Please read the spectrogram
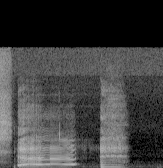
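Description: A person wailing: one long, high, wavering cry, then a shorter, lower moan near the end.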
